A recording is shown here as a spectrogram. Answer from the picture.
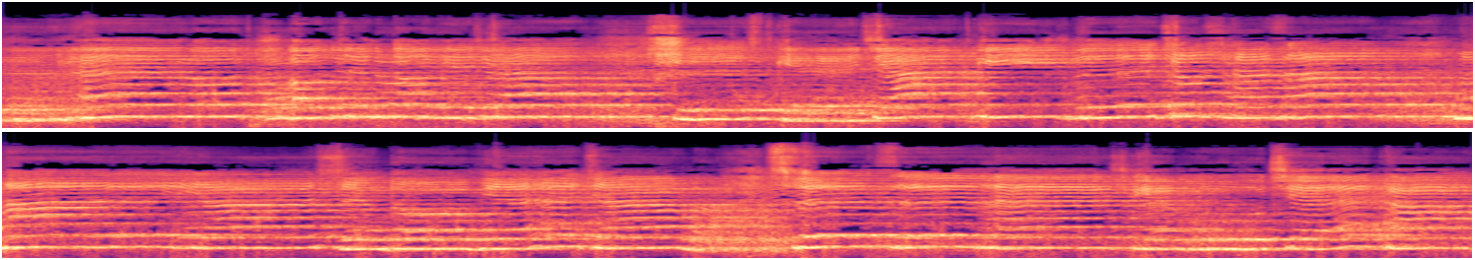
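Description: Young girls singing a Polish Christmas carol into microphones, amplified through a PA, with music behind them.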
